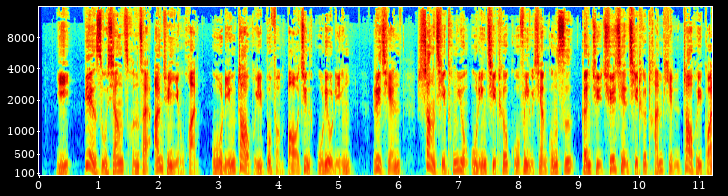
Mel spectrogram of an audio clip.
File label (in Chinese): 男, 新闻; 变速箱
